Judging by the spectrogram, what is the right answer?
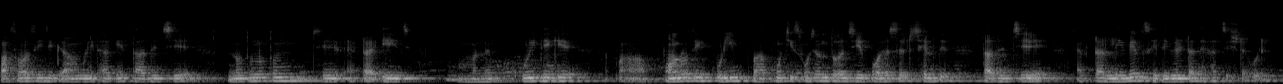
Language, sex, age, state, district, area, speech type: Bengali, male, 30-45, West Bengal, Nadia, rural, spontaneous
